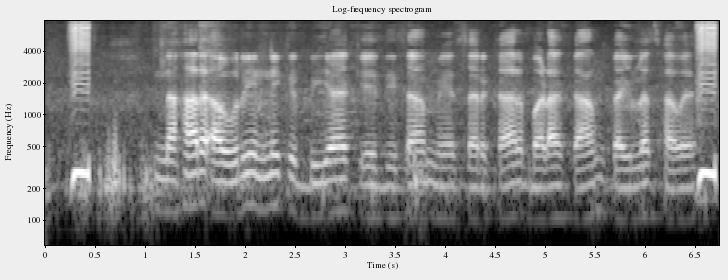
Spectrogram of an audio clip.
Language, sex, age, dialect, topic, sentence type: Bhojpuri, male, 18-24, Northern, agriculture, statement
